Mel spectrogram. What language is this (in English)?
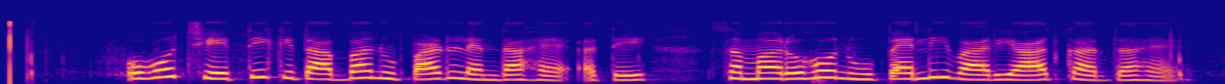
Punjabi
